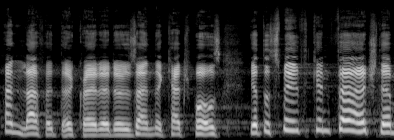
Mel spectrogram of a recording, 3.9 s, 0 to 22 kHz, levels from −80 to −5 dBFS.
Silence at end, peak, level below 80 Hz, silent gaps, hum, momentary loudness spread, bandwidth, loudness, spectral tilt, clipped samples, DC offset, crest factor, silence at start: 0 s; -6 dBFS; under -90 dBFS; none; none; 7 LU; 18 kHz; -21 LUFS; -3 dB/octave; under 0.1%; under 0.1%; 16 dB; 0.05 s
